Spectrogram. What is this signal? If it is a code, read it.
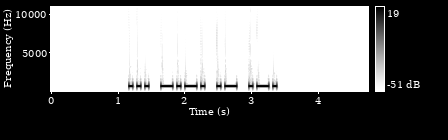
Morse code, heard as a keyed tone, about 20 wpm, 700 Hz. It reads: SCAR
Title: Build A Word - 1 Letter At A Time - 5-Letter Words - 20wpm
